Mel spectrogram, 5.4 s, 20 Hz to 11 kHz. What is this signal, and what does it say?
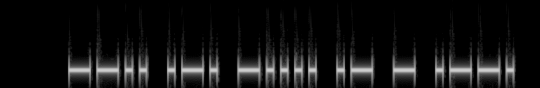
Morse code, heard as a keyed tone, about 17 wpm, 700 Hz. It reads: ZR6ATP
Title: DXCC-100 Call Signs - 6 Characters - 17wpm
